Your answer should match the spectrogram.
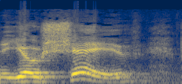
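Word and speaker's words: Yoshev (יושב): Yashav, which is another one of the examples the Torah does not have punctuation, which means that it's pronounced by tradition Yoshev, but if you were just reading it, it would be read Yoshav.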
